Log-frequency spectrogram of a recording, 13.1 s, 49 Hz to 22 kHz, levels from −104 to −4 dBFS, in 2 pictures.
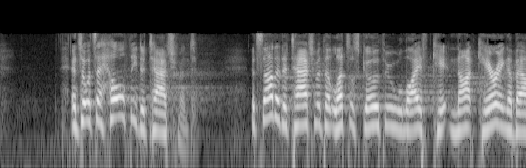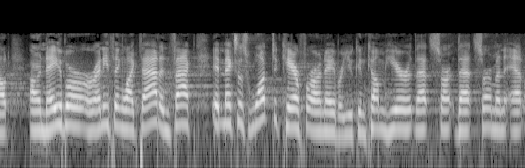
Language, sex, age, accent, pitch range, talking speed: English, male, 40-59, American, 180-230 Hz, 200 wpm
